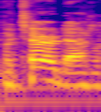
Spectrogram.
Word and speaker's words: pterodactyl: And yes, I said pterodactyl because there's a P, even though the P is silent.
